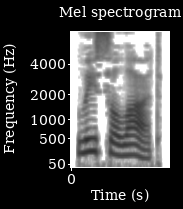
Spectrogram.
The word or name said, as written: lieselotte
